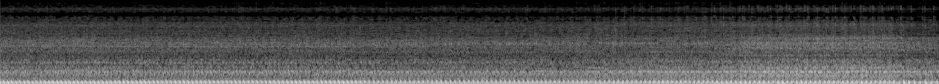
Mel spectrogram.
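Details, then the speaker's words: 1974 BMW R60/6 boxer twin, very cold start on choke: deep, even thump settling into steady cold idle, no knocks or rattles, running smoothly. "Maybe she needs some choke. Now let's try it. Good old choke. Not bad."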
